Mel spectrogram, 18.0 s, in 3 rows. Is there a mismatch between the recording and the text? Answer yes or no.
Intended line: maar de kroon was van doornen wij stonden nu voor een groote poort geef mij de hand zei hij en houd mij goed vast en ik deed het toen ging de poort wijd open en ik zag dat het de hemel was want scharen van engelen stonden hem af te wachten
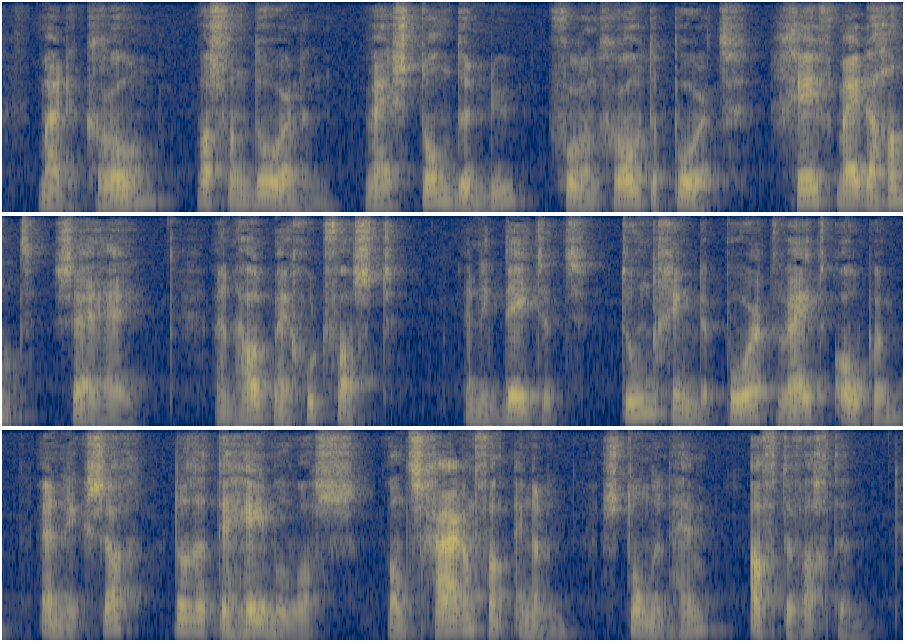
no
